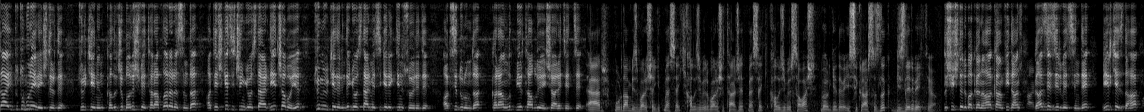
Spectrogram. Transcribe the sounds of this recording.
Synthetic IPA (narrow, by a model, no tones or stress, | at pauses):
ɾaːilʲt̪ʰut̪umunɯe̞lʲɛʃt̪iɾd̪ɪ | t̪ʰyɾcʰije̞ninkʰalˠɯd͡ʒɯbaɾɯʃvɛt̪ʰaɾaflˠaɾaɾasɯnd̪aat̪ʰɛʃcɛsit͡ʃʰinɟø̞st̪ʰæɾd̪iːt͡ʃʰabajɯt̪ʰymylʲce̞lʲe̞ɾind̪ɛɟø̞st̪ʰæɾme̞siɟe̞ɾɛc̚t̪iːnisø̞jlʲe̞d̪ɪ | aksid̪uɾumd̪akʰaɾanlˠɯk̚biɾt̪ʰablˠojaiʃaːɾɛt̪ɛt̪ʰːɪejæɾbuɾd̪anbizbaɾɯʃaɟit̪mɛsːɛ̰ckʰalˠɯd͡ʒɯbiɾbaɾɯʃɯt̪ʰæɾd͡ʒihɛt̪mɛsːɛ̰ckʰalˠɯd͡ʒɯbiɾsavaʃbølʲɟed̪ɛvɛ̰ʔḭst̪ʰicɾaɾsɯzlˠɯkbizlʲe̞ɾibɛclʲḭjo̰d̪̥ɯʃɯʃlˠaɾɯbakanɯɦaːkʰanfid̪anɡazːeziɾve̞sind̪ɛ | biɾcʰɛzd̪aɦa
